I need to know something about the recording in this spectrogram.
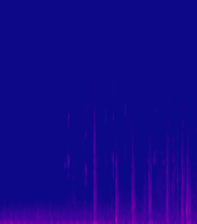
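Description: Footsteps run quickly across hard ground.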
